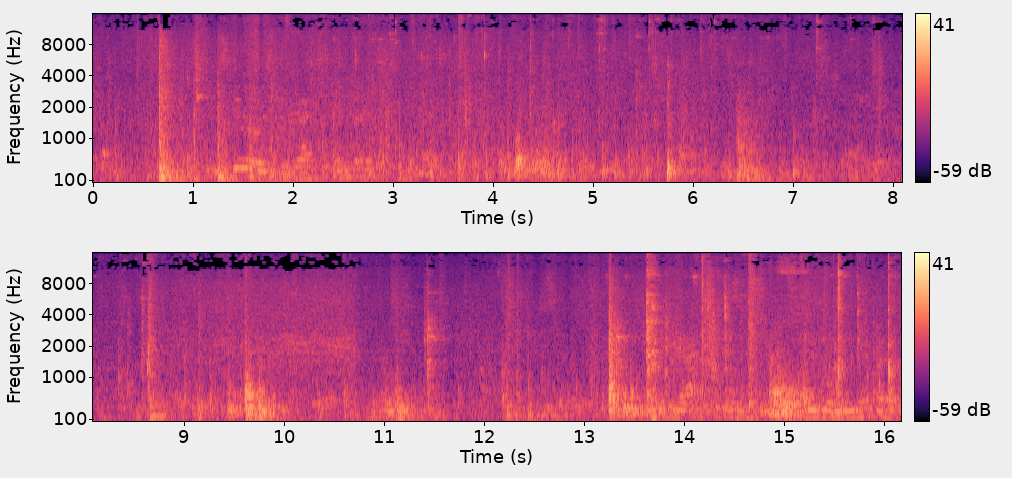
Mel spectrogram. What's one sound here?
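A man lectures in a large room, heard from a distance.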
